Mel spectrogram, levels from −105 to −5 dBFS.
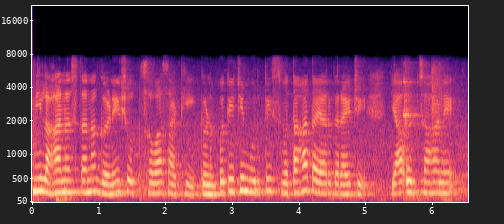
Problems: constant background noise, background conversations at intervals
